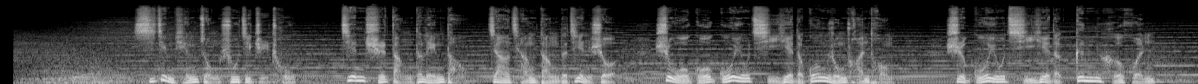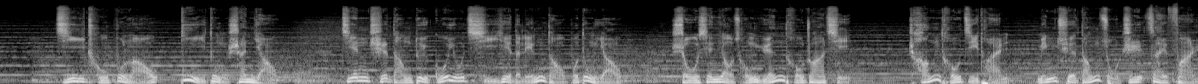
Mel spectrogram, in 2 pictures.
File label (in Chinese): 男 大气专题; 长投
